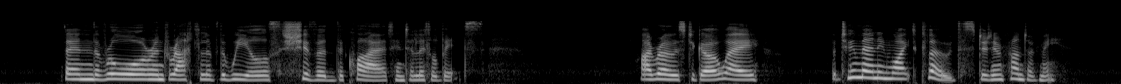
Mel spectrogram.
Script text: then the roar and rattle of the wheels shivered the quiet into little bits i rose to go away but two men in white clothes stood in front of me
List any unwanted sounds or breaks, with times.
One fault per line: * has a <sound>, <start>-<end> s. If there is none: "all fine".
all fine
